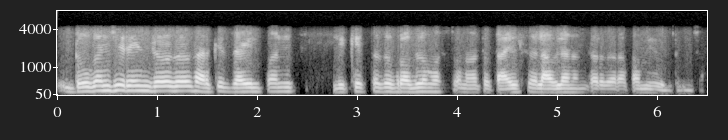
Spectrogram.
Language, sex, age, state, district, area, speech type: Marathi, female, 18-30, Maharashtra, Nashik, urban, conversation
